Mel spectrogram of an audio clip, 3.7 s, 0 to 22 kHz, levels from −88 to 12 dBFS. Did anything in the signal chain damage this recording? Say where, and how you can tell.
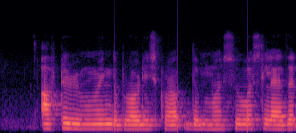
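Yes. From 1.21 s to the end, the call bitrate drop hits at the codec stage: Opus falls from 48 to 18 kbps, bottoming out for about 1.1 s. The speech turns rough and watery and loses its top end as bits starve.

Dropped buffers (overruns) at the driver or buffer stage show up as jumps at 1.43 s and 2.22 s, each skipping a tiny slice, and at 3.09 s, a noticeably longer chunk. That's likely the capture side not reading before the hardware overwrote its samples.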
